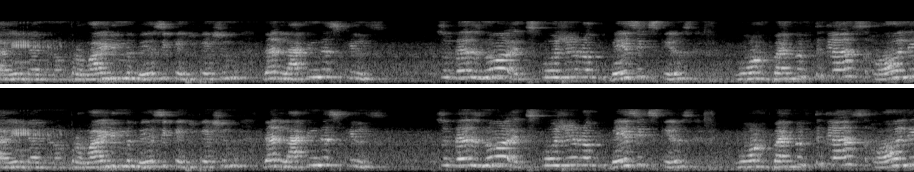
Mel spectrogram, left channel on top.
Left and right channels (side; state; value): both; normal; correlation 0.68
